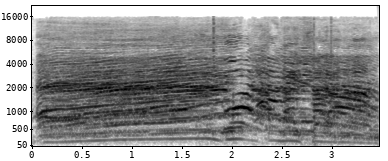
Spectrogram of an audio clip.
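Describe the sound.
A group of scouts from the Falkenstein-Landquart section chants a lunchtime call together in loud unison at the Graubünden cantonal scout summer camp in Sumwitsch, holding long drawn-out syllables before the pitch dips and the shout breaks into a final rising cry.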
